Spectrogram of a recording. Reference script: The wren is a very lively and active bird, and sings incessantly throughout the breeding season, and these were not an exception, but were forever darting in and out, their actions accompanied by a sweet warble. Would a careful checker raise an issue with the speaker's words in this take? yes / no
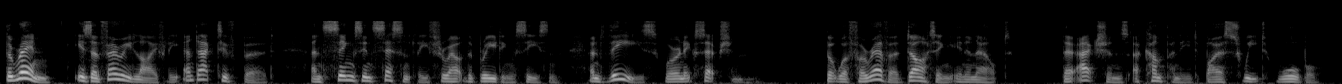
yes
